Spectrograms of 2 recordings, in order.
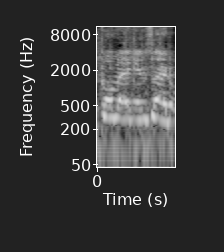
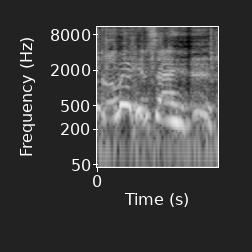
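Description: First: High, pleading, a little steadier; desperate plea. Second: High, crying plea; desperate crying plea. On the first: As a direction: beg it again, urgent. Repeated plea. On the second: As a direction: sob it out, begging. Begging in clip. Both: Acted.

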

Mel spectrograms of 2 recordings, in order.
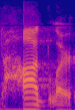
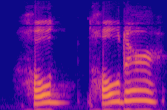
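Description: First: Hodler with D before L; pronounced Hodler. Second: Holder with a long O and L before D; pronounced Holder. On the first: Host offers co-host the other option, Hodler said HOD-ler. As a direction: say Hodler as "HOD-ler", short first vowel. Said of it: "or do you pronounce it". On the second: Host asks co-host how the name is said, Holder with a long O. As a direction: say Holder like "holder", pitched much higher, as a question. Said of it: "do you pronounce it". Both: Shown as a demonstration.

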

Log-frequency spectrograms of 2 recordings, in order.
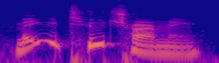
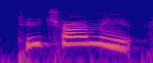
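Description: First: Said in the usual way. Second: Charming pitched way up high; a mocking falsetto repeat; high echo. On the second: Shown as a demonstration. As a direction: say it again with a sudden high squeak. Repeats the phrase, echoing himself.

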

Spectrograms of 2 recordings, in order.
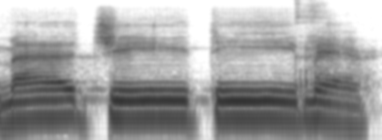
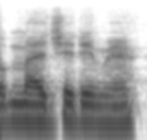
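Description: First: Majidimir drawn out slowly, syllable by syllable; pronounced as written. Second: Majidimir as one long even word, no stressed syllable; monotonous. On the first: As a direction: spell out Majidimir by sound, very slowly. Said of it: "the way it's written". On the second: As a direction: run Majidimir together evenly, on one note. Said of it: "monotonous kind of just go". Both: Shown as a demonstration.

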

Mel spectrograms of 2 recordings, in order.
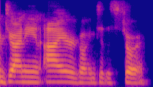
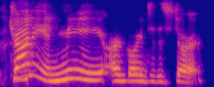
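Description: First: "I" picked out as the alternative; stress on I. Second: "me" leaned on as the option in question; stress on me. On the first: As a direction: present the second option, weighting "I". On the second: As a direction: present the first option, weighting "me". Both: Shown as a demonstration. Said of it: "Which one is the right one?".

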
